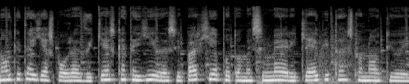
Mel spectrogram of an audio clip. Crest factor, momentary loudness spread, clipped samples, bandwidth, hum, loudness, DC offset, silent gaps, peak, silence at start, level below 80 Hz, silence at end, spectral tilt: 12 dB; 3 LU; under 0.1%; 15.5 kHz; none; -12 LUFS; under 0.1%; none; 0 dBFS; 0 s; -40 dBFS; 0 s; -7 dB/octave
